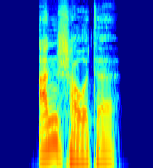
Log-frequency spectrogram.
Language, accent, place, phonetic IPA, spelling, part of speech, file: German, Germany, Berlin, [ˈanˌʃaʊ̯tə], anschaute, verb, De-anschaute.ogg
- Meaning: inflection of anschauen: 1. first/third-person singular dependent preterite 2. first/third-person singular dependent subjunctive II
